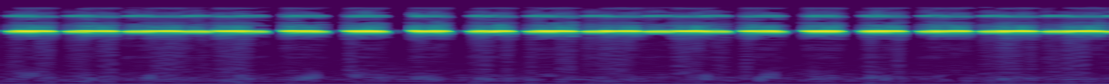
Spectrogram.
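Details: Crickets, two of them, producing bright high-pitched chirps in uneven bursts, some pulses longer and merging, with a silent backdrop.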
